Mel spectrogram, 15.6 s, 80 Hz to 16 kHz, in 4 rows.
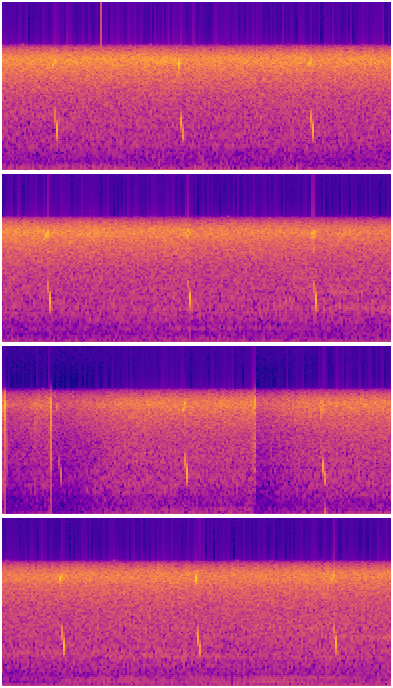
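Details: Repeated chipping from a chipmunk at Orr, Minnesota: about a dozen brief, descending notes spaced roughly every 1.25 seconds, steady and persistent, with a low background hum and a couple of dull thumps midway.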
